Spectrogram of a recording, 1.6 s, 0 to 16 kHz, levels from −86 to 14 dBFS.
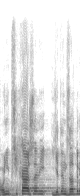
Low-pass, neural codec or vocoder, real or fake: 14.4 kHz; none; real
